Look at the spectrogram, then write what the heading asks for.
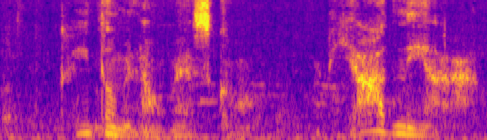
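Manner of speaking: soft half-whispered thought; muttering to himself. Acted. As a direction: murmur it privately. Inner thought about stranger.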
